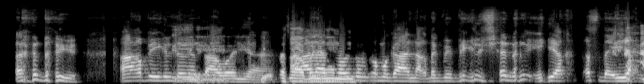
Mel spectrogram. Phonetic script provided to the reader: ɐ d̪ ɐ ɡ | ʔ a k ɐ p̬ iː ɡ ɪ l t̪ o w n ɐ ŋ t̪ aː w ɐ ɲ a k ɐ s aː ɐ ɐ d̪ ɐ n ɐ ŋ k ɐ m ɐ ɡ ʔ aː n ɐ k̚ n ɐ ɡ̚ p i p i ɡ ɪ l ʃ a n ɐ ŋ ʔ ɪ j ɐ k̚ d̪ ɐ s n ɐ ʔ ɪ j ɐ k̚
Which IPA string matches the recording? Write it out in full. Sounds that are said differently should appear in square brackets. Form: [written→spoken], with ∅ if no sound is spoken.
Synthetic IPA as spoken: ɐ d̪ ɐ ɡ | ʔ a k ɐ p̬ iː ɡ ɪ l [t̪→d̪] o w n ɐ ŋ t̪ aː w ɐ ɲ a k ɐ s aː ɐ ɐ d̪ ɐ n ɐ ŋ k ɐ m ɐ ɡ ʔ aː n ɐ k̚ n ɐ ɡ̚ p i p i ɡ ɪ l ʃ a n ɐ ŋ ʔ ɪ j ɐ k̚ [d̪→t̪] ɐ s n ɐ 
